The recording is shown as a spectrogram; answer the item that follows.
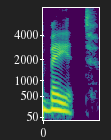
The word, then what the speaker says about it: Bayt: inner cadre in the Bayt. And it's spelled B-A-Y-T, Bayt.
